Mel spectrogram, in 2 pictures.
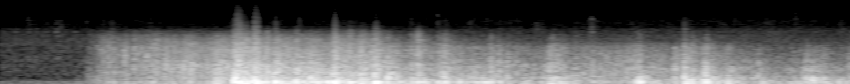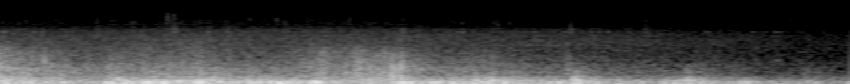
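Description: A loud thunderclap bursts in and rumbles on, rolling and crackling as it slowly fades, with steady rain hissing underneath throughout.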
